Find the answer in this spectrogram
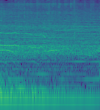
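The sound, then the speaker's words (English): A crowd cheers and whoops in a steady, loud roar of many voices, with occasional higher shouts rising above the dense wash of noise throughout the short burst. “All the people who know you've been redeemed, make some noise.”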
